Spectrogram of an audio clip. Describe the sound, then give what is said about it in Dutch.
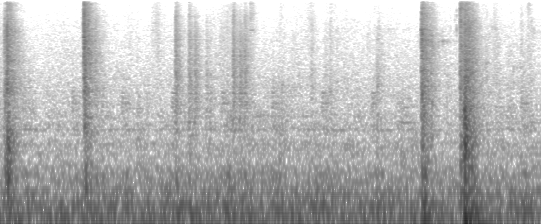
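A door being opened, heard as a few sharp clicks and knocks spread over several seconds, with a louder thud near the end over a low background rumble. “Nou, open doen natuurlijk.”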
